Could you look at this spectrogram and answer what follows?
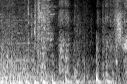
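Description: A weapon reloading in the video game Valorant: a quick sequence of mechanical clicks and clacks, close and loud, over game background noise.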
